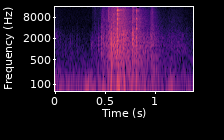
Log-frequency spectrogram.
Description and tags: shower curtain fast
opening a shower curtain quickly
open, shower-curtain, curtain, bathroom, shower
